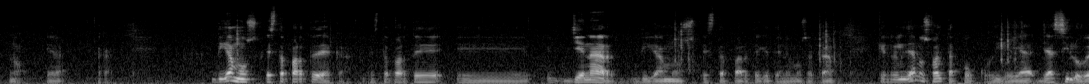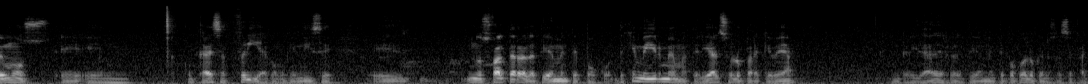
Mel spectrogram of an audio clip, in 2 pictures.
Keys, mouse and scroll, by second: 0.5 click, 1.5-1.9 scroll up 2, 2.1 shift+middle click, 3.2 shift+click, 4.1 scroll up 1, 4.5 click, 6.7 alt+Tab, 8.1 alt+Tab, 10.0 alt+Tab, 12.3-12.7 scroll down 2, 13.1-13.4 scroll up 2, 14.0-14.3 scroll down 2, 16.0 click, 17.0 click.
